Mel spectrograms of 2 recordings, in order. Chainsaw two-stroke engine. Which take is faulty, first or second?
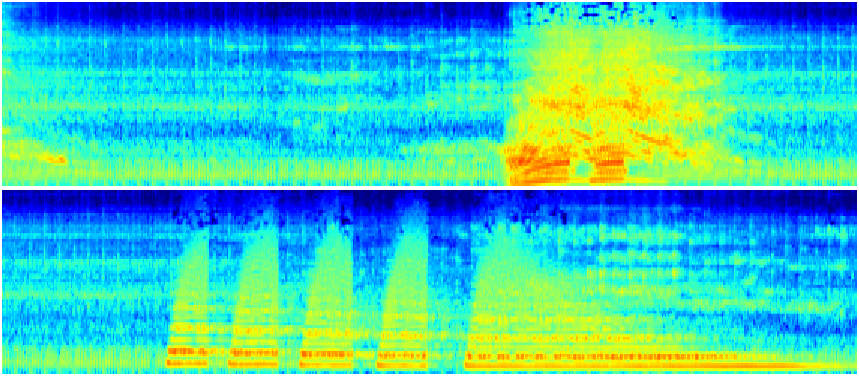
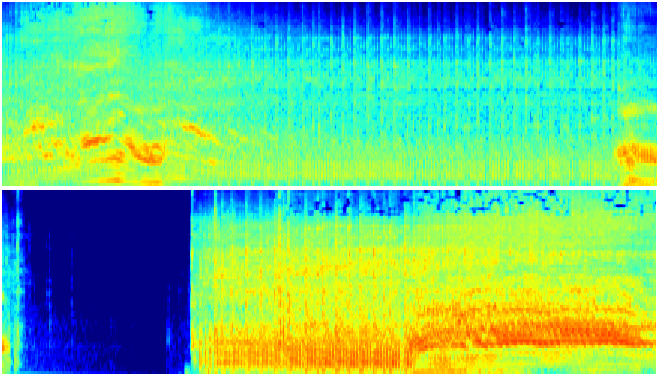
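first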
